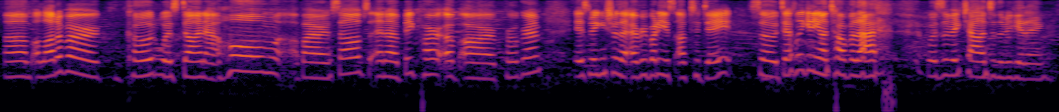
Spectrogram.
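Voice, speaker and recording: A woman answering questions as a student in a relaxed, conversational way. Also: high voice, brisk. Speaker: student presenter.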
